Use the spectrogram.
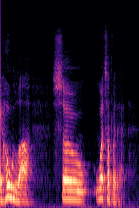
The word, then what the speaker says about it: hola: and you didn't say hola so what's up with that so the h is silent uh you kind of just pretend it's not there so you would just say hola hola say one more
